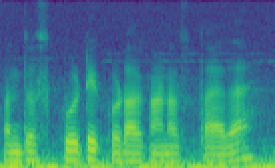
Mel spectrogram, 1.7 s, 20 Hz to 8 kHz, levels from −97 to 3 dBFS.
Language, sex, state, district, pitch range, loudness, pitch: Kannada, male, Karnataka, Bangalore, 105-120 Hz, -16 LUFS, 110 Hz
